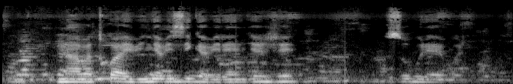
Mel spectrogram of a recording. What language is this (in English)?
Kinyarwanda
